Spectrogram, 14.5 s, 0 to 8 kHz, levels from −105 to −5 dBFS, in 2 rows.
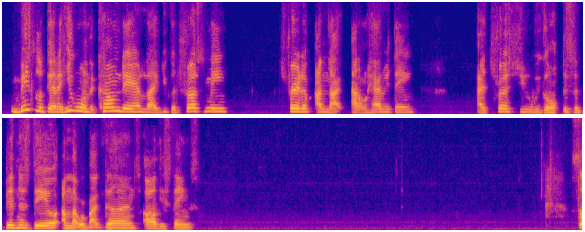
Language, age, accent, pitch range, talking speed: English, 30-49, American, 170-250 Hz, 165 wpm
